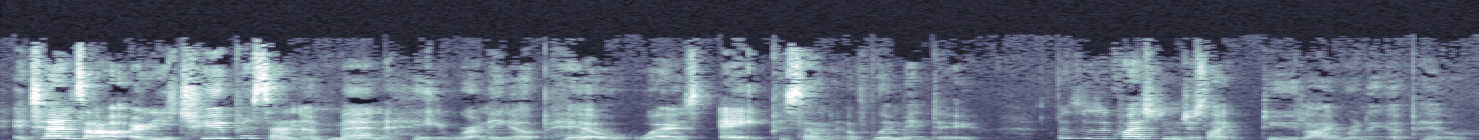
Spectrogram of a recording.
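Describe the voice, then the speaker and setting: A woman's voice: a little high, animated, brisk, gravelly, a bit bright. A woman co-hosting a podcast in a chatty, self-mocking way, laughing often. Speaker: podcast co-host. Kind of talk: casual chat.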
